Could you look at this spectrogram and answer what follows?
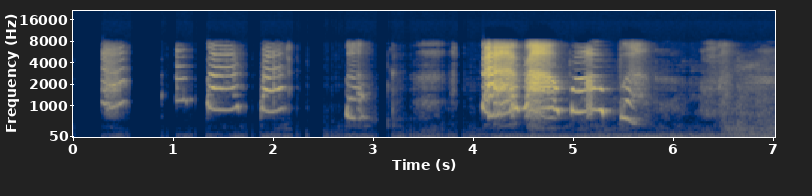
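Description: Baby babbling in a string of short, high-pitched vocal sounds, growing louder from about four seconds in.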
